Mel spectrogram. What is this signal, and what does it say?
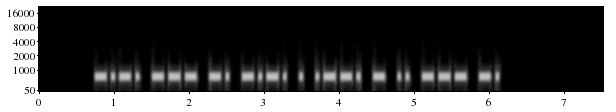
Morse code, heard as a keyed tone, about 22 wpm, 700 Hz. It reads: CONCEPTION
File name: practice / 22wpm / 10 Letter Words - First 3 Letters Given - 22wpm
